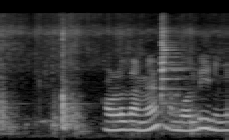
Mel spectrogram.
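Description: A spatula stirring and scraping shallots, garlic and grated coconut around a frying pan, with the fry sizzling. From about a second in, a person's voice comes in over it and is the loudest sound.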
